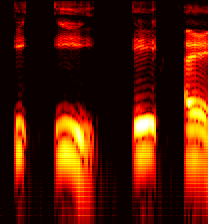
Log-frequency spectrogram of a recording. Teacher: देखिए जीभ का अगला हिस्सा आपका उठ रहा है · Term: अग्रस्वर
